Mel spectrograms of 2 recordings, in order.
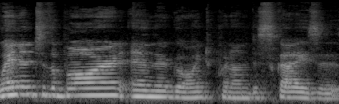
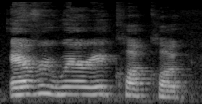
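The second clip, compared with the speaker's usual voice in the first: plain reading voice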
